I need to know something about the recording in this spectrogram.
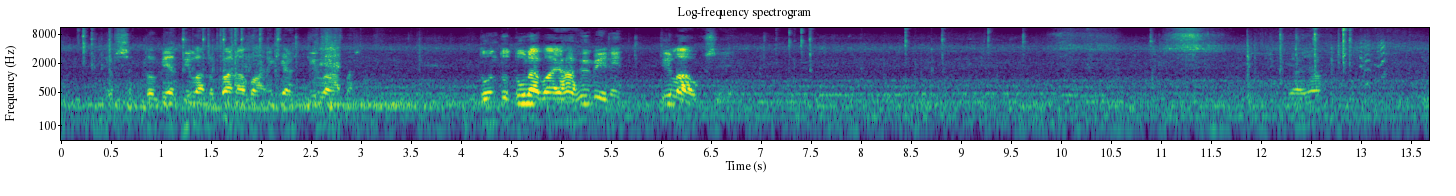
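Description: A diesel forest harvester's engine drones, heard from inside the cab.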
